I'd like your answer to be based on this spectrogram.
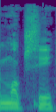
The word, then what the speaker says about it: Moxie: Moxie, si ho busqueu, s'escriu Moxie, Moxie, es pronuncia Moxie.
